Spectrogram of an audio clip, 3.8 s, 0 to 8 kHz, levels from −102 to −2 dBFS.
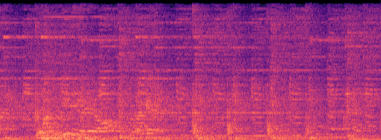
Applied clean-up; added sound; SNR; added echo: none; Gong; 16 dB; reverberation time 0.9 s.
